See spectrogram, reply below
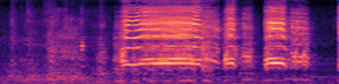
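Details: A farm group of three African geese meets new geese: one long, loud, brassy trumpeting honk, then several short sharp honks in quick succession.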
